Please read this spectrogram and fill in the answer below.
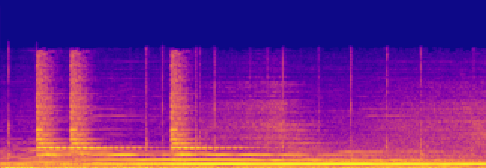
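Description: Brass temple bell struck three times in the first second and a half, its tones ringing on steadily over a deep low hum.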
